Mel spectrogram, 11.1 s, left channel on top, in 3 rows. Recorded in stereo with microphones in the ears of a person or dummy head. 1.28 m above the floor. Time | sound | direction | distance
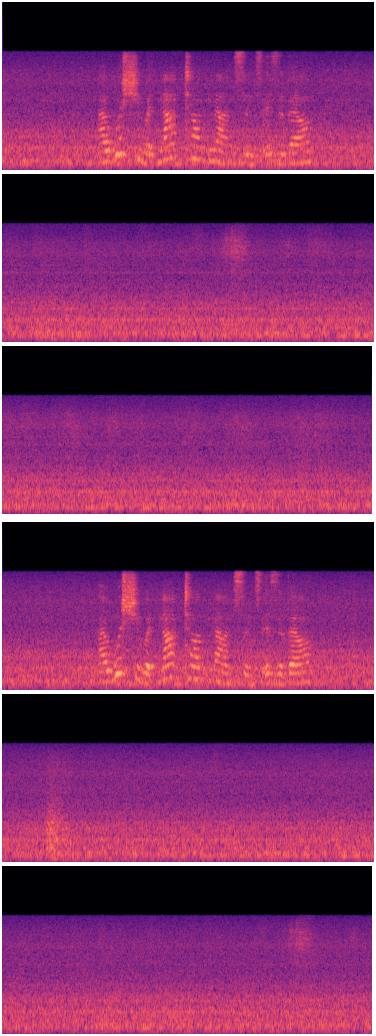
0.9 | a woman speaking | 35° right (ahead or behind) | 1.6 m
